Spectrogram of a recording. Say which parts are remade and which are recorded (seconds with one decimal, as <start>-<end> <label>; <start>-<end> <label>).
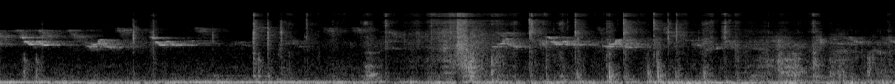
0.0-3.8 recorded; 3.8-4.8 remade; 4.8-7.1 recorded; 7.1-8.3 remade; 8.3-9.0 recorded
